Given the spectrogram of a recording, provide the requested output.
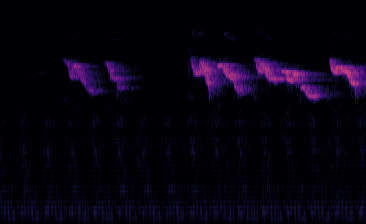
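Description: White-eye giving thin, very high twittering phrases of quick, falling notes in short bursts, over a faint steady low hum.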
